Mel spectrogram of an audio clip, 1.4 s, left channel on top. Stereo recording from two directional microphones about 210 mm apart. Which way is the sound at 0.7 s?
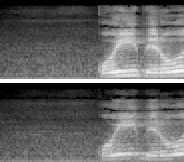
50° left (ahead or behind).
